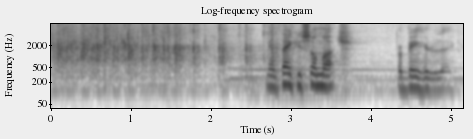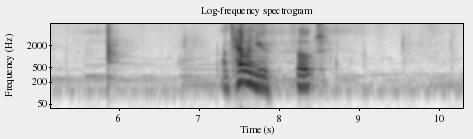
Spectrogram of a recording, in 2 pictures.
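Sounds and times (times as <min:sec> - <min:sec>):
audience clapping: 0:00.0 - 0:03.6
speech: 0:02.7 - 0:05.1, 0:07.3 - 0:08.6.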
